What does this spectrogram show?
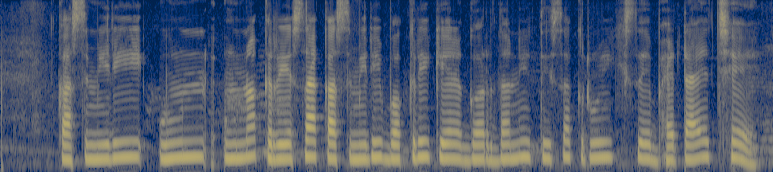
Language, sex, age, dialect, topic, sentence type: Maithili, female, 25-30, Eastern / Thethi, agriculture, statement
